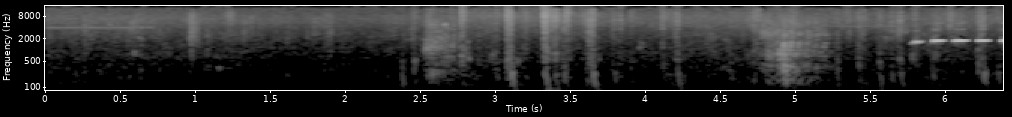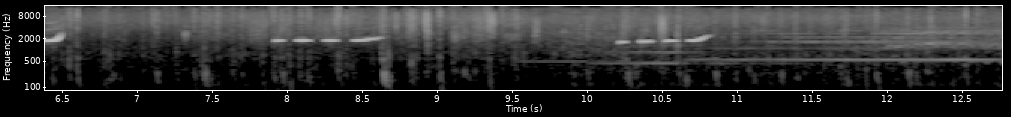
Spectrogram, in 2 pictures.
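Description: A man whistles to call his horse: three short whistled phrases, each a few quick notes ending in a rising slide, over the thuds and shuffling of a horse herd moving on the grass.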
